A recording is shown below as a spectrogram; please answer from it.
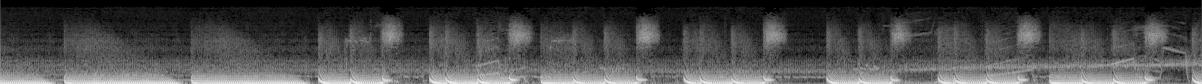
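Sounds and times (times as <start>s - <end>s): distorted bass notes sliding down: 0.0s - 12.0s
electronic dance music: 3.2s - 12.0s.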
